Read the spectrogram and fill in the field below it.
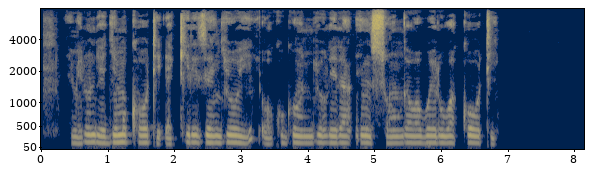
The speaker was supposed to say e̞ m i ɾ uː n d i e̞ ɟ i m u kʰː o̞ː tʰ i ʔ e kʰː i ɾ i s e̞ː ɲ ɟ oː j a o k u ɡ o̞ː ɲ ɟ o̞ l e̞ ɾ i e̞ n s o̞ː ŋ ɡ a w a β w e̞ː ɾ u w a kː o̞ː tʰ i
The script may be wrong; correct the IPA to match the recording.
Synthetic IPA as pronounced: e̞ m i ɾ uː n d i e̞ ɟ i m u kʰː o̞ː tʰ i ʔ e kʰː i ɾ i z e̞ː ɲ ɟ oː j i o k u ɡ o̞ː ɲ ɟ o̞ l e̞ ɾ a e̞ n s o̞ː ŋ ɡ a w a β w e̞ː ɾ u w a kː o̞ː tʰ i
